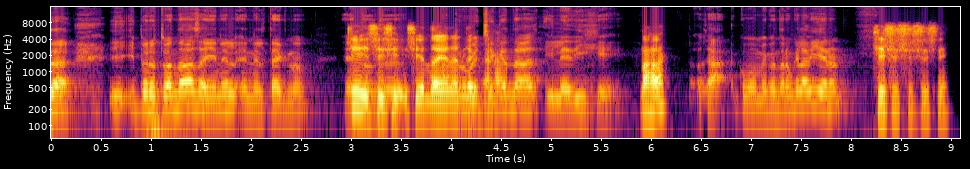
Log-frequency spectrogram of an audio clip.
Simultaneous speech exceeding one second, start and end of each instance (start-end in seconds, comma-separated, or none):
3.0-4.6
